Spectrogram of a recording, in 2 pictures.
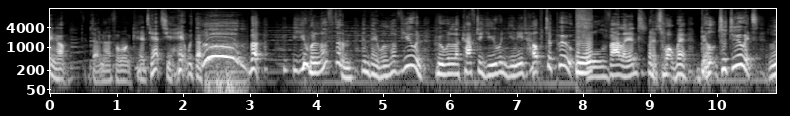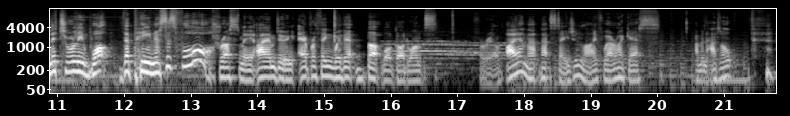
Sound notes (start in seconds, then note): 2.2 shocked sigh; 21.6 chuckles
